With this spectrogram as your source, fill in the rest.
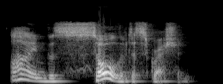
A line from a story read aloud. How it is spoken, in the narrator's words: Jackie cried with a front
